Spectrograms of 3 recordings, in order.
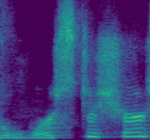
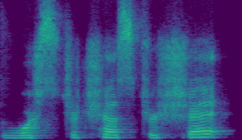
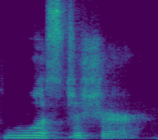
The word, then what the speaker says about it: Worcestershire: correctly uh it is spelled Gloucester it is pronounced Gloucester also guys it's Worcestershire sauce in case you're wondering no more of this Worcester Chester Worcester sure Worcestershire thank you for coming to my TED Talk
